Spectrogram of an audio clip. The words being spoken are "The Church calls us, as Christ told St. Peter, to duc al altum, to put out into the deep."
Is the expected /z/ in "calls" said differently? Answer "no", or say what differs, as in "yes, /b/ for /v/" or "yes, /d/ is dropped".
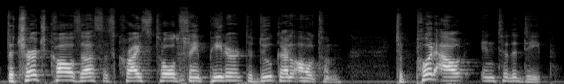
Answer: no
